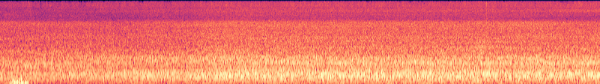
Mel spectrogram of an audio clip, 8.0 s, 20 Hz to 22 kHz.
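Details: Small compressor in a homemade air conditioner at first start-up, not yet fully charged, no condenser fan, headers reading about 78 top and 173 bottom. Constant smooth hiss and hum for eight seconds, no knocking or rattling; normal compressor running.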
